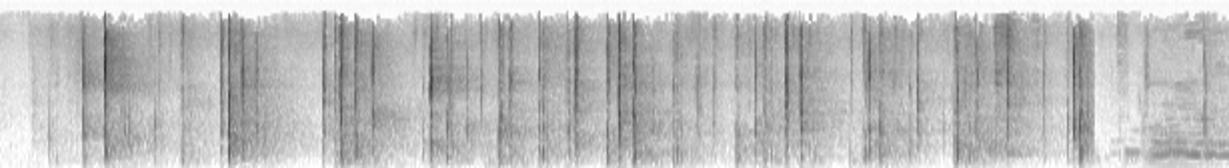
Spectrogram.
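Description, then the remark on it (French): Heavy footsteps thud repeatedly in a quick, uneven rhythm, fairly loud, a dozen or more sharp impacts over several seconds before a brief low rumble at the end. “Ils entendent des bruits de pas.”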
